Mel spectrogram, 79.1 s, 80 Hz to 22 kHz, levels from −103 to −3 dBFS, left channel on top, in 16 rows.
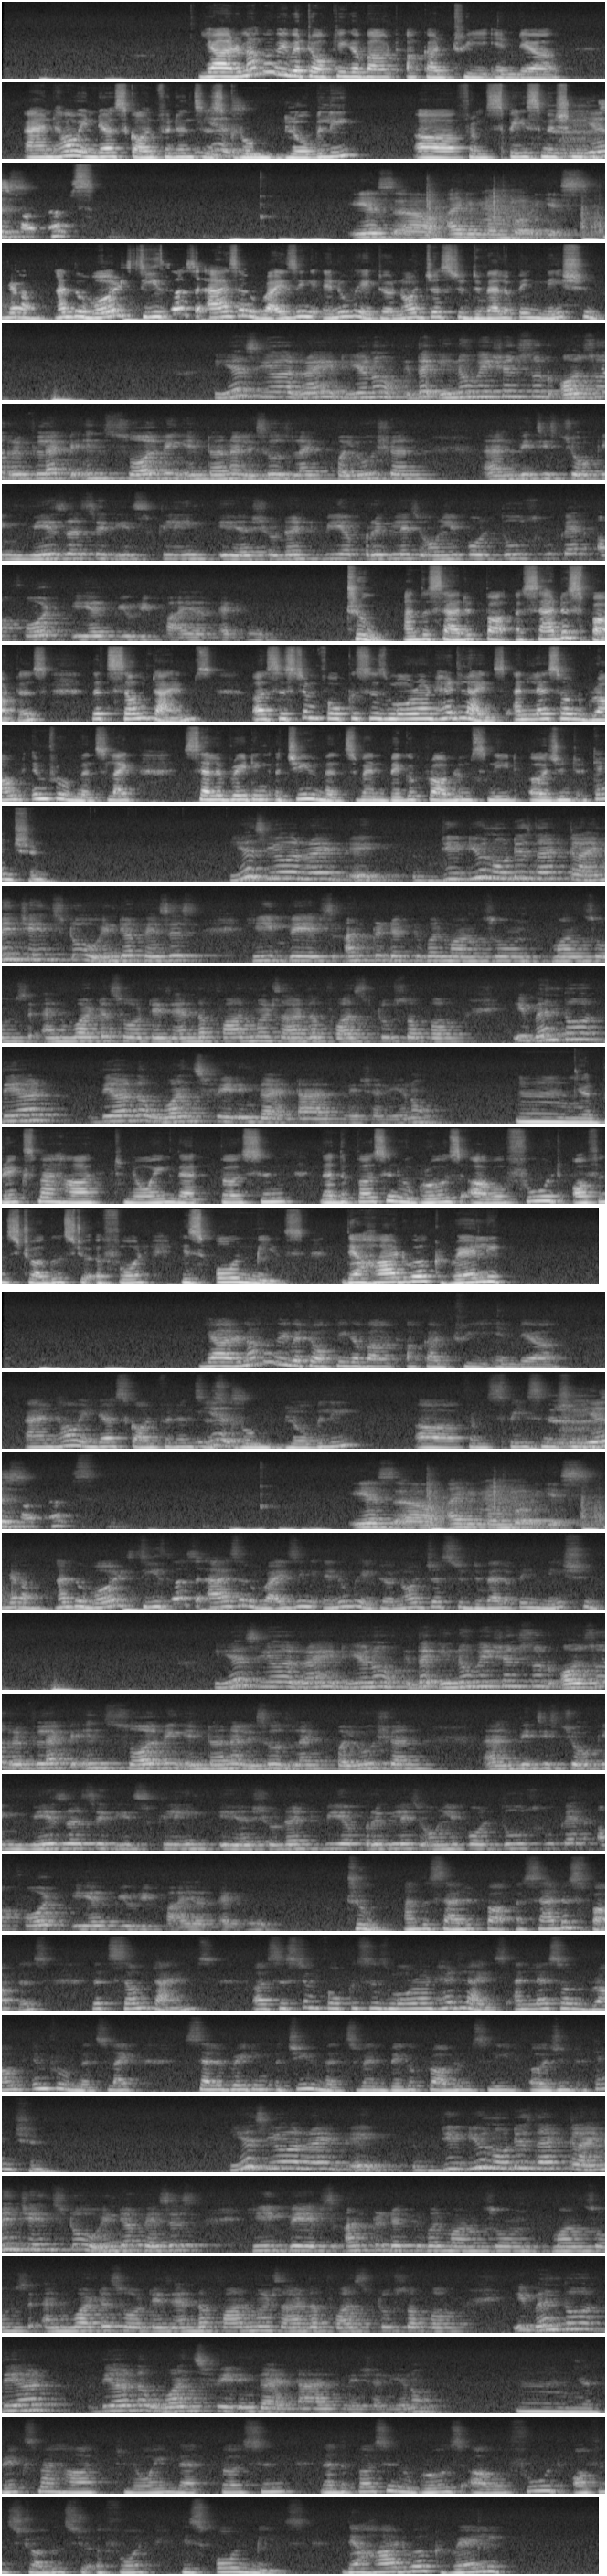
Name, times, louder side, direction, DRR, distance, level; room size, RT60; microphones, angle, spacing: voice 1, 1.6-4.6 5.1-7.9 8.3-10.6 14.8-19.8 37.5-41.3 41.7-49.9 68.6-75.5 75.7-76.7 77.0-78.3, left 8 dB, 80° left, 0.3 m, -28 dB
voice 2, 6.5-7.0 9.4-10.2 11.8-11.9 12.7-15.1 20.2-20.4 21.5-28.4 28.7-36.9 51.4-68.0, equal, 15° left, 1.1 m, -35 dB
6.8 x 5.3 x 4.2 m
head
